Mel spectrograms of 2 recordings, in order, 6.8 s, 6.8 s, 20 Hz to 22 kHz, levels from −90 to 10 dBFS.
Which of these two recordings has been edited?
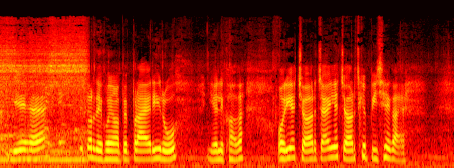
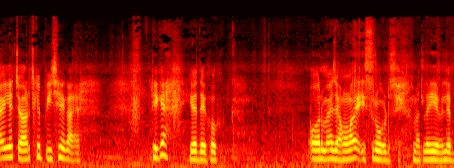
first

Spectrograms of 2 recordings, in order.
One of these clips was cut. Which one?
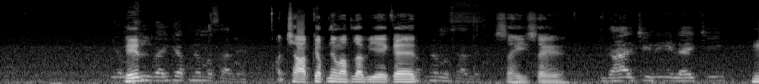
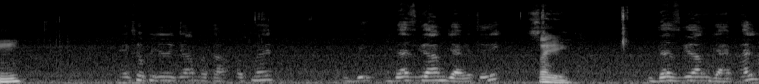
second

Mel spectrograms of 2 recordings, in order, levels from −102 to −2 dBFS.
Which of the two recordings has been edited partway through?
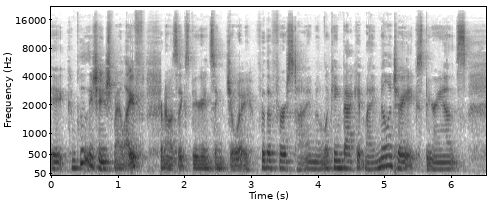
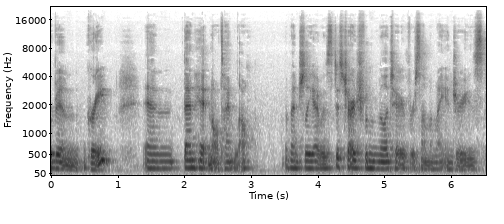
first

